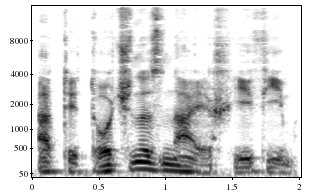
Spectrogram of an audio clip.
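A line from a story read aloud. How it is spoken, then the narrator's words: Hoarse voice. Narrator (Russian): хриплым голосом проговорил какой-то верзила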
